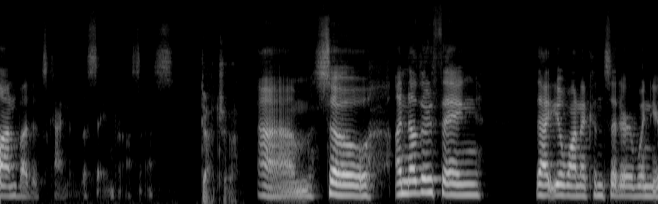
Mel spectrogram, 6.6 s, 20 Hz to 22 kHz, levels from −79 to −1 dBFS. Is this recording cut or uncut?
uncut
